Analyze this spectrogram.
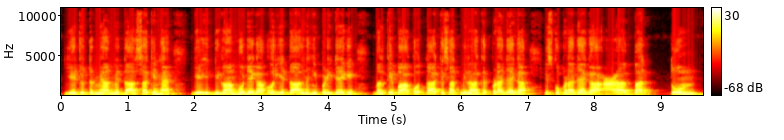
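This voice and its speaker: A man teaching Quran reading step by step, explaining rules quickly and then chanting each word slowly and drawn out. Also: high-pitched. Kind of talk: step-by-step recitation lesson.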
